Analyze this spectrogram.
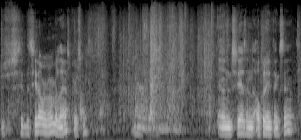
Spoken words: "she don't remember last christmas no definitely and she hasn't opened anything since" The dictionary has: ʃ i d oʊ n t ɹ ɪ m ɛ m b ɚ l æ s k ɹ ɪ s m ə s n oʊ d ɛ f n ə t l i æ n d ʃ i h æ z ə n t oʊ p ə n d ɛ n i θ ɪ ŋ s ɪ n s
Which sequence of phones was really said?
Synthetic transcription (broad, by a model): ʃ i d oʊ n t ɹ ɪ m ɛ m b ɚ l æ s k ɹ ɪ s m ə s n oʊ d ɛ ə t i n ʃ i h æ z ə n t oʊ p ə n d ɛ n i θ ɪ ŋ s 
